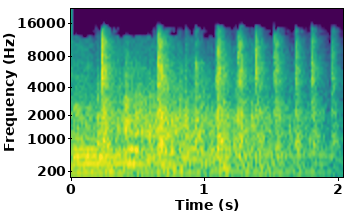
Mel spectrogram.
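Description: Pep band music: brass holding a chord over rapid drum and cymbal strokes that quicken in the second half, fading out near the end.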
